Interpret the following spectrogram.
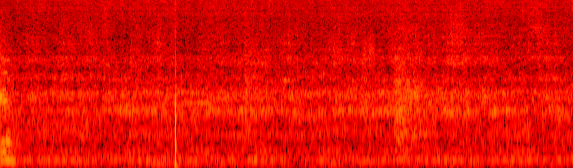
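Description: Steady low background hum with a single sharp click about a second in.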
